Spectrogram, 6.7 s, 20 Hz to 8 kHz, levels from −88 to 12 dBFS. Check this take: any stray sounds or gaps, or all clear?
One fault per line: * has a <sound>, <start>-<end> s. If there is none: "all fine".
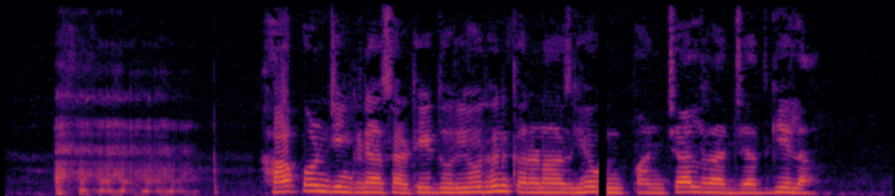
* has a laugh, 0.4-1.7 s
* has a dropout, 4.5-4.6 s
